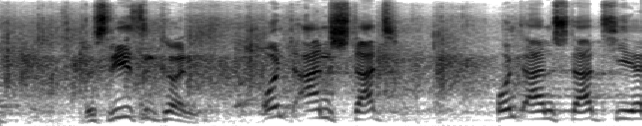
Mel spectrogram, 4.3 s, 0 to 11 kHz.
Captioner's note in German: Beifall bei dem BÜNDNIS 90/DIE GRÜNEN und der CDU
